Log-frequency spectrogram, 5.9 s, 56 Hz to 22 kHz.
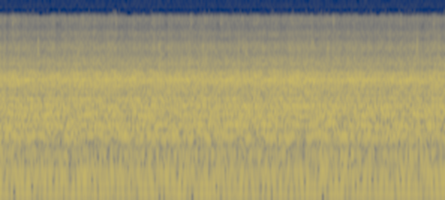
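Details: Oliver 2255 front-wheel-assist diesel tractor running at constant speed on a test run after service (engine oil, transfer case, front axle, rear end and hydraulic oil changed); deep rumble with no knocks, misfires or surging, normal running.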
